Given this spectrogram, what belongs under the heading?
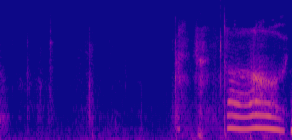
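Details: An infant who woke up with a runny nose and cough gives a couple of short, rough coughs, then breaks into a brief high-pitched cry.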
